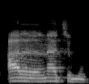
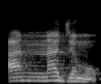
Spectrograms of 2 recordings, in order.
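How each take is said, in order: First: The L is pronounced clearly before the consonant. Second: The L merges into the following consonant. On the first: The speaker calls it wrong. "ini cara baca yang salah" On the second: The speaker calls it right. "langsung masuk ke huruf nun"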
